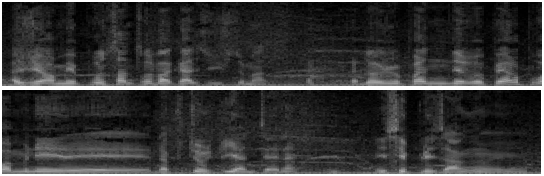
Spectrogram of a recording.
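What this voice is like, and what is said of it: Slight regional French accent. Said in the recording (French): “Vous avez un petit accent qui me dit que vous n'êtes pas Vosgien.”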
